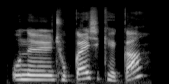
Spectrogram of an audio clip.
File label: neutral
